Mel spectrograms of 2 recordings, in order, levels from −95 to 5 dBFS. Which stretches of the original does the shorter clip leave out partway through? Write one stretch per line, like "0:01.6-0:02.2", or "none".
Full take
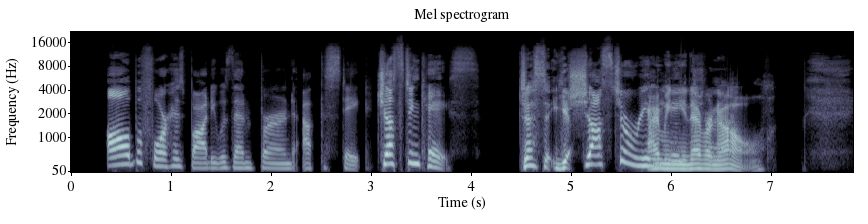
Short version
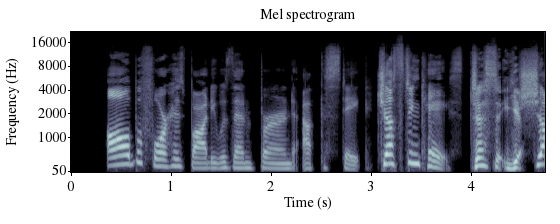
0:03.8-0:04.3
